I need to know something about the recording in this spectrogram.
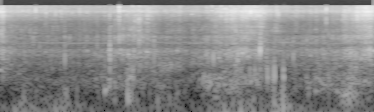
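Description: Dry grass rustles against legs.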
